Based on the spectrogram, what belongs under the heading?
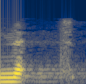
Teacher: وطلع شوية هوا كده علشان تطلع التاء لان التاء من حروف الهمس تقول نأت اوعى تقلقلها طب وإذا وصلت دي مكسورة نأتي بخير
